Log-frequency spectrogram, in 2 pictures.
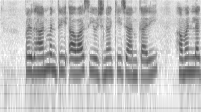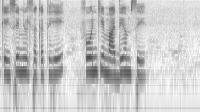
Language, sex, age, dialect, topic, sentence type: Chhattisgarhi, female, 25-30, Eastern, banking, question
